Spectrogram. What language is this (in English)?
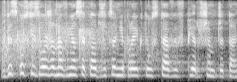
Polish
